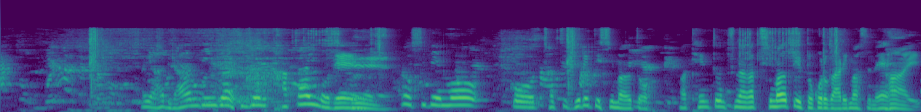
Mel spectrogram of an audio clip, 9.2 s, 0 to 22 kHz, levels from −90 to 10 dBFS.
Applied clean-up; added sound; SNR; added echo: classical method log-MMSE.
